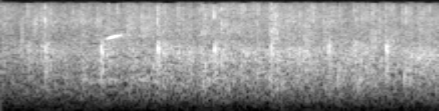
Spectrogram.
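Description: A church audience claps after a fund-raising pledge announcement. The clapping is faint, steady and evenly textured, sustained from start to end with no voices above it.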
